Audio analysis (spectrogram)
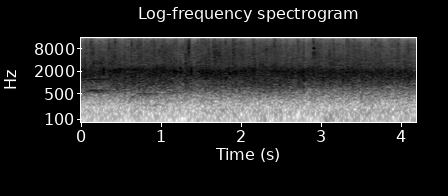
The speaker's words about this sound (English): But my children's workers out there are fantastic, and we would not run the children's ministry without them. So, yeah, let's give the children's ministry workers a massive round of applause.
